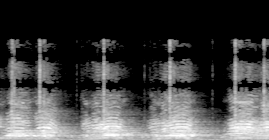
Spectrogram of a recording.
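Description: Crowd of fans shouting and cheering in rhythmic swells, about one a second.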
